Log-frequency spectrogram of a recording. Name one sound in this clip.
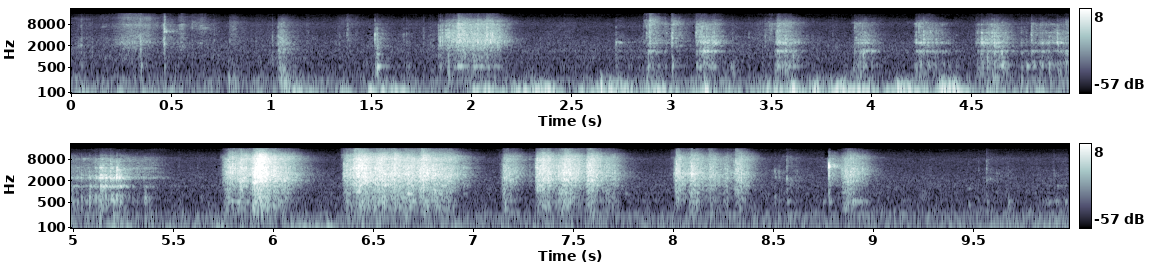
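A young woman sips a drink loudly through a straw.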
